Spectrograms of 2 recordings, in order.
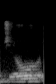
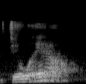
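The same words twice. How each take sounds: First: "Joel" said softly as Jole; Joel as one syllable. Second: "Joel" said Jo-EL, split in two; Joel as two syllables. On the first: Preacher concedes the common way, "Joel" as Jole. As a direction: say "Joel" in one beat, like coal. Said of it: "So we pronounce it". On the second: Preacher reads it as spelled, "Joel" as Jo-EL. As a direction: say "Joel" as jo-ELL, second syllable stressed. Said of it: "But I don't see that". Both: Shown as a demonstration.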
